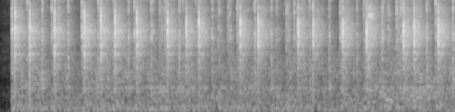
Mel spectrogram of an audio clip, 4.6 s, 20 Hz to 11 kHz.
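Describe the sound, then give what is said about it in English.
Rapid mechanical clacking of an old Underwood 5 manual typewriter with original carriage return, keys striking in quick uneven bursts throughout, fairly loud with no voices. “I found this typewriter next to the courtyard dumpster, an old Underwood 5 with original carriage return.”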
